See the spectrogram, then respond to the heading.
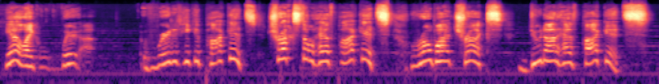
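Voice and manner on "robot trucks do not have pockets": ordinary talk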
